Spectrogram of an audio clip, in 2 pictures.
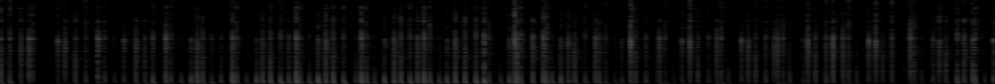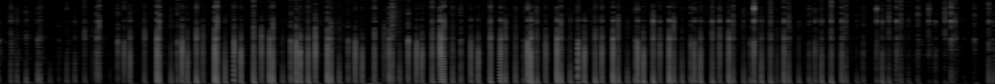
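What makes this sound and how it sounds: A solid, palm-sized, light pale wooden disc-shaped block, held in both hands close to a condenser microphone, is tapped and scratched rapidly with short fingernails and fingertips. The result is a dense, irregular stream of quick, dull, low-heavy taps with almost no ring, mixed with soft scratching, growing louder and busier in the second half.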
